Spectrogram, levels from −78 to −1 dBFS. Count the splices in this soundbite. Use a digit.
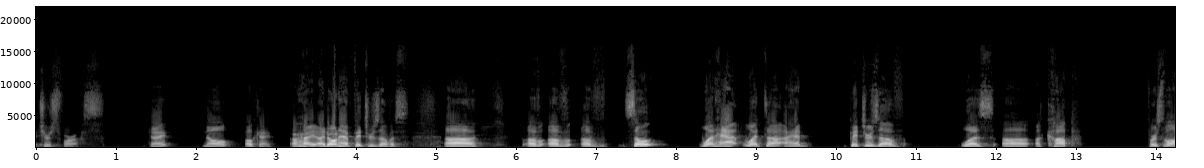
1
